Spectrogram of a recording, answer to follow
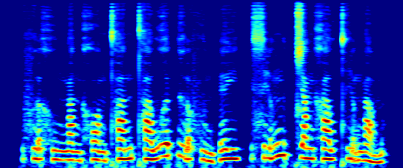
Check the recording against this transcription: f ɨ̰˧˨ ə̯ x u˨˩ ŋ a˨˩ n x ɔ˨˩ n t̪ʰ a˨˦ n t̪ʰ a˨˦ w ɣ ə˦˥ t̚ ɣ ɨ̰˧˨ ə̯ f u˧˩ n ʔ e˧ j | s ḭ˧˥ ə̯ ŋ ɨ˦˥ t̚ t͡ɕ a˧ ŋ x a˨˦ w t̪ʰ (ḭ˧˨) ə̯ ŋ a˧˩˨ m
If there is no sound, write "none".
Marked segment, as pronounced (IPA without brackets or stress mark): ḭ˧˨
